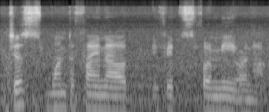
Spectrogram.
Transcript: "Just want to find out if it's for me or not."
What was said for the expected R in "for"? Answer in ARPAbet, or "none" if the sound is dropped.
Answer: R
